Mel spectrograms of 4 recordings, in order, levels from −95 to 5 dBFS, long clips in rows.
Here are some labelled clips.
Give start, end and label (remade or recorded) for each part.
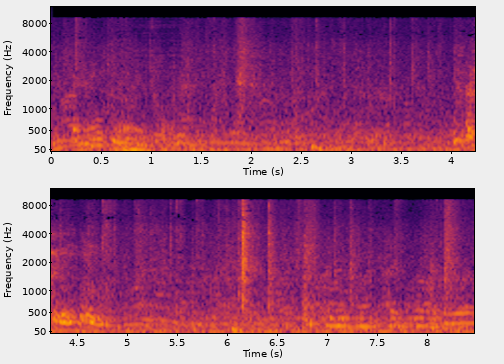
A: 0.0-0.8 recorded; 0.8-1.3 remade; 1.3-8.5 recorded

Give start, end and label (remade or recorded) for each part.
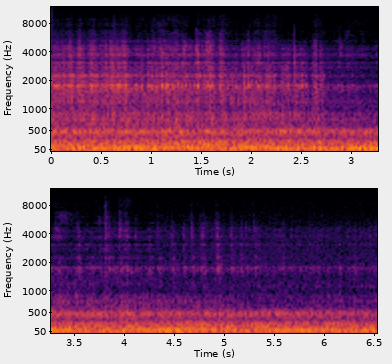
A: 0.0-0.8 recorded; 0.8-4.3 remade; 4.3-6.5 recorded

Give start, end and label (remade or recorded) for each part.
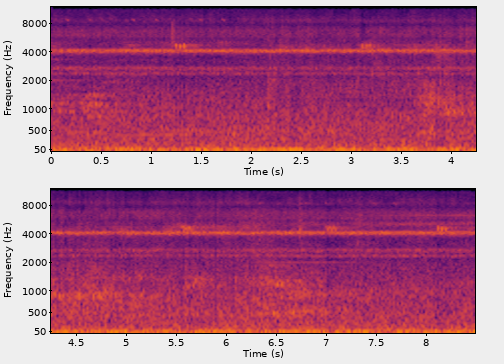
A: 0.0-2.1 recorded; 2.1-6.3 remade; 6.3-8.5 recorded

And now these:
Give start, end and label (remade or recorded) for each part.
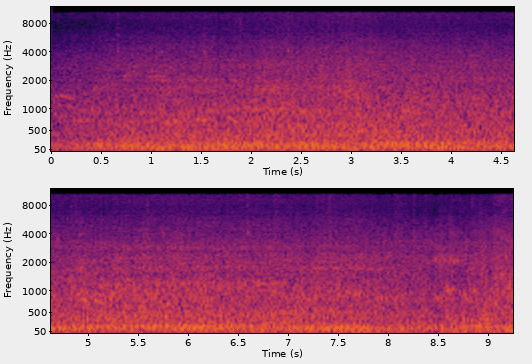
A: 0.0-8.4 recorded; 8.4-9.3 remade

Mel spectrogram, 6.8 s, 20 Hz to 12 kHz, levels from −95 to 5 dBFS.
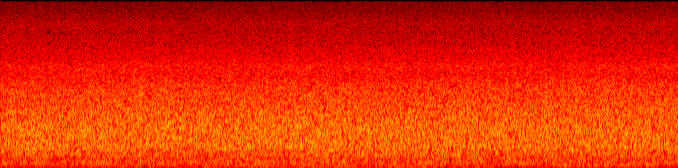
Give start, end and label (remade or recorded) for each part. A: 0.0-6.8 recorded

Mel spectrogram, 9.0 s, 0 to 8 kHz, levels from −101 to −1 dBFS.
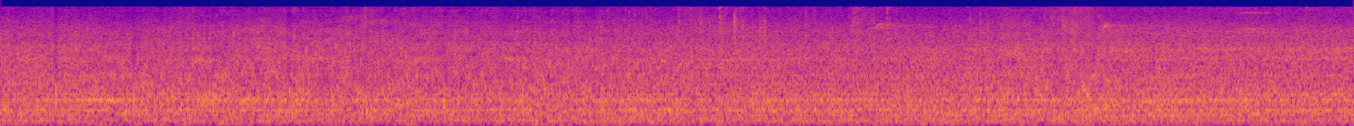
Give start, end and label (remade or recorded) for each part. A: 0.0-0.7 recorded; 0.7-4.2 remade; 4.2-6.7 recorded; 6.7-7.4 remade; 7.4-9.0 recorded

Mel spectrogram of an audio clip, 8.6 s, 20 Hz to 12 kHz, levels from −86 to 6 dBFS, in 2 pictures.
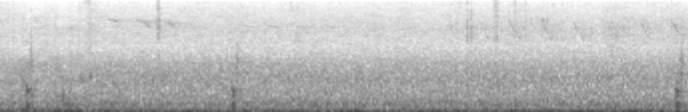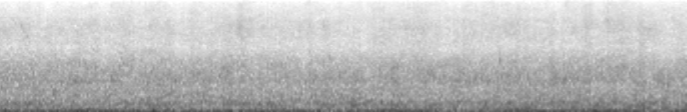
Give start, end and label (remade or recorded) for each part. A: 0.0-0.6 remade; 0.6-4.5 recorded; 4.5-8.6 remade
